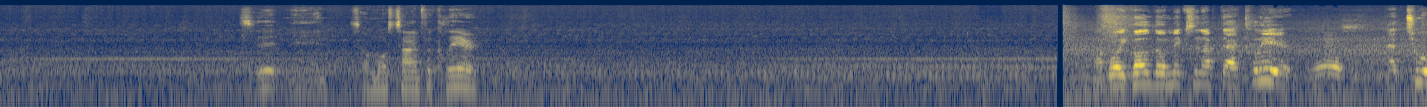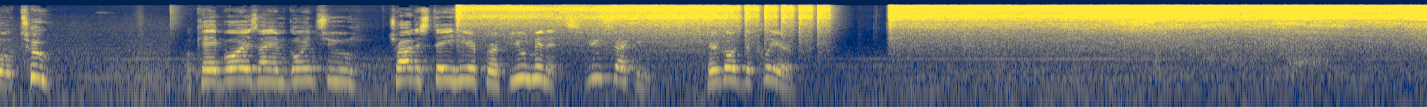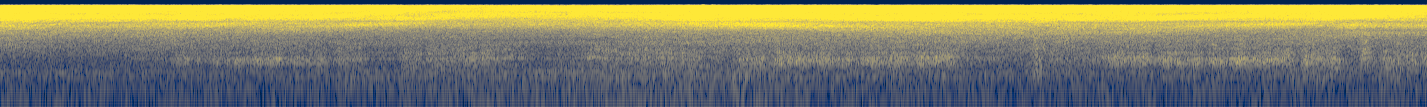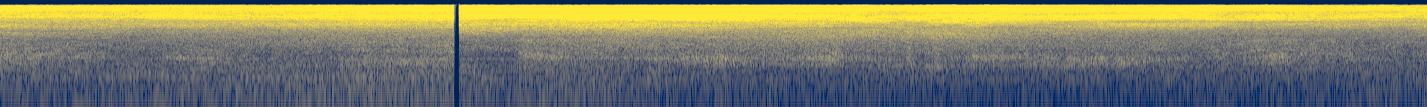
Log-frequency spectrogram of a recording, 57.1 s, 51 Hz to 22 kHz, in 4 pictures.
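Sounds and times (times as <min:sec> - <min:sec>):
steady low hum: 0:00.0 - 0:57.0
paint spray gun hissing: 0:18.8 - 0:57.0.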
